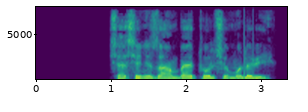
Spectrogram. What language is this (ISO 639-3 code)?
pus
